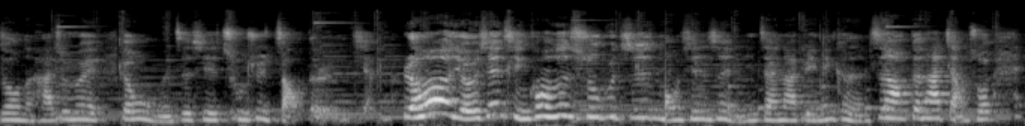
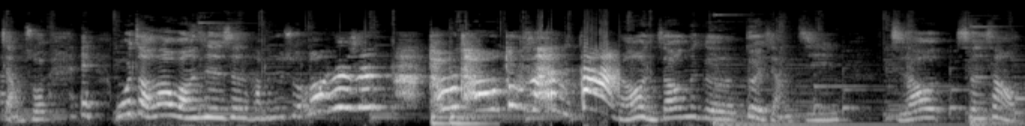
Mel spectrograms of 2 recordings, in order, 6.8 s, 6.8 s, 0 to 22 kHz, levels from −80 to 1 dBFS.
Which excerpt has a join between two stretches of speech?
first; 1 cut; at 4.4 s

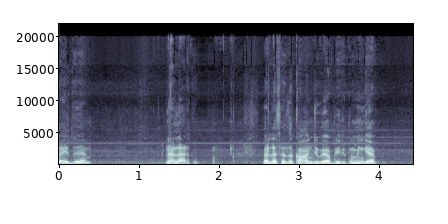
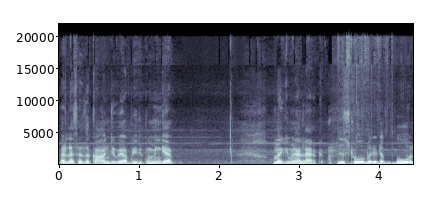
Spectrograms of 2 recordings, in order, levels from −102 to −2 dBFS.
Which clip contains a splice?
second; 1 cut; at 3.5 s

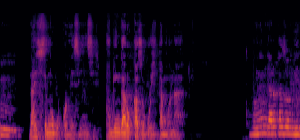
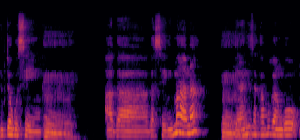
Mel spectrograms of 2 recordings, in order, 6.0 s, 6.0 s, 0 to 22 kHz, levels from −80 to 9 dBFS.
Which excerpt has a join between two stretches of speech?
first; 1 cut; at 2.1 s

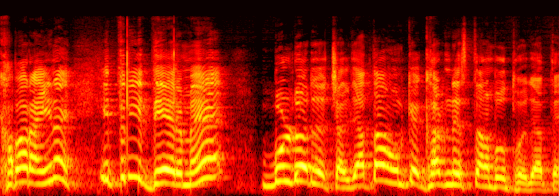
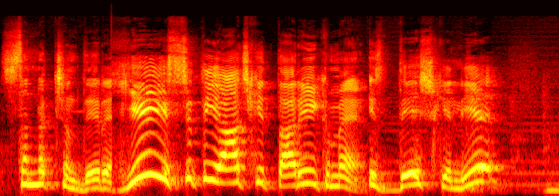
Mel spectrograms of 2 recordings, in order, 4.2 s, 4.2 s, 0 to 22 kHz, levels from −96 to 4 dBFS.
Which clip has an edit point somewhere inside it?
second; 2 cuts; at 0.9 s, 2.7 s

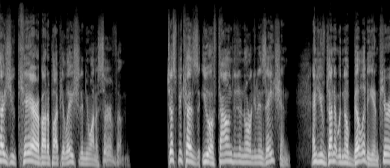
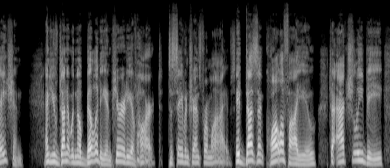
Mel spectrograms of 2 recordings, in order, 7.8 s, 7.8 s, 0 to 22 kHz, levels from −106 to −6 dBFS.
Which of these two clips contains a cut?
second; 1 cut; at 4.6 s

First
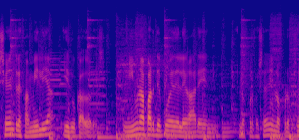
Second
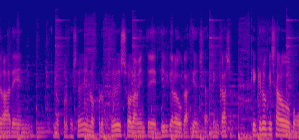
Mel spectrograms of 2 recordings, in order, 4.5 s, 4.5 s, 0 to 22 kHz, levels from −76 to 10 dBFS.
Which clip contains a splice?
second; 1 cut; at 3.6 s

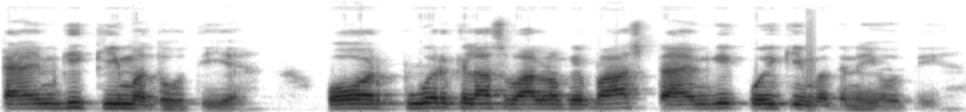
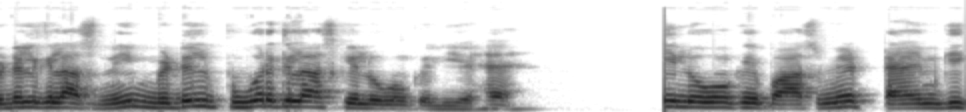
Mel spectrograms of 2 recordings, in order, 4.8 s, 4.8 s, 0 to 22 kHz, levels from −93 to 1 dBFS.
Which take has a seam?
second; 1 cut; at 3.3 s

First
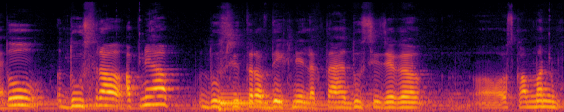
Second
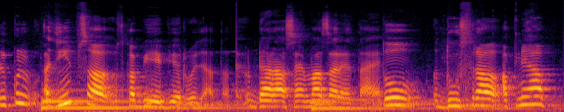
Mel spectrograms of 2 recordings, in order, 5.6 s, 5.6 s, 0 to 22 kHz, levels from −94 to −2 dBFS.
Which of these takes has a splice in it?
second; 1 cut; at 2.4 s

